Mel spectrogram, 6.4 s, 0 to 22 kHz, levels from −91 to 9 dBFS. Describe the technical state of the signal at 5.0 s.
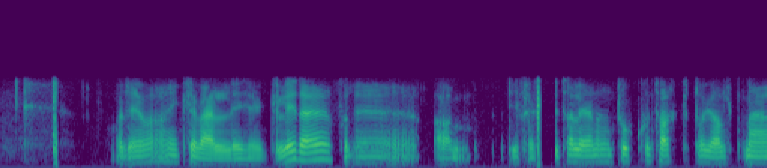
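At 5.0 s a lost AMR speech frame, between 4.98 and 5.11 s, gives a brief dip or warble as the decoder repeats the previous frame's settings at falling gain. The gap sounds like a single lost 20 ms frame: a smeared, briefly fading sound rather than the hard silent click of a dropout. Underneath is the AMR narrowband mobile codec, whose audio is band-limited to 200 Hz to 3.7 kHz with plainly audible buzzy, synthetic coloration consistent with an AMR-NB mode near 10.2 kbps.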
